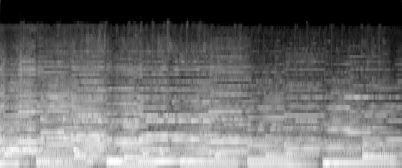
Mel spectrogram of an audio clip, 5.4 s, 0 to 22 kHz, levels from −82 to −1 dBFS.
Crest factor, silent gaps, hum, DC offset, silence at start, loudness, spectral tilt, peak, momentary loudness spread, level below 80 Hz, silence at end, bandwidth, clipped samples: 10 dB; none; none; under 0.1%; 0 s; -12 LUFS; -8 dB/octave; 0 dBFS; 6 LU; -22 dBFS; 0 s; 10.5 kHz; under 0.1%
